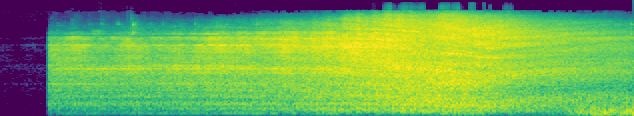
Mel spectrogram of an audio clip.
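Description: An American Airlines jet airplane passes at San Diego airport, its engines a loud, steady roar that swells toward a peak and then eases slightly, with no talking.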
